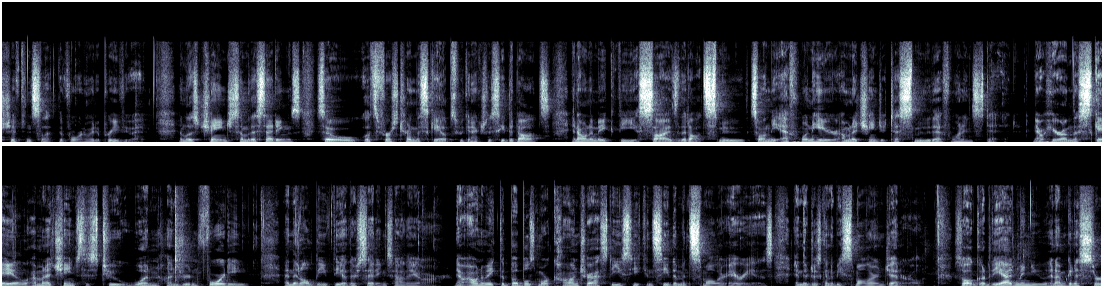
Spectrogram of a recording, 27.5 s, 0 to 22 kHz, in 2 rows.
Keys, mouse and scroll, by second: 0.7-2.8 scroll up 1, 0.9 middle click, 1.3-2.9 drag, 1.8-2.6 typing, 2.8-4.6 scroll up 1, 2.9 middle click, 3.7-5.9 middle drag, 4.6-8.7 drag, 4.6-5.9 scroll up 1, 6.7-8.7 scroll up 1, 6.8-8.7 middle drag, 9.4 click, 11.2 click, 11.7 click, 12.2 middle click, 12.4-14.4 scroll up 1, 13.2 click, 14.4-15.2 typing, 14.6 click, 15.6 Return, 16.6-17.3 middle drag, 16.6-17.2 scroll up 1, 17.2-18.0 scroll up 1, 17.4-18.1 middle drag, 18.0-19.3 scroll down 2, 18.4 middle click, 18.9 middle click, 19.0 a, 22.7-24.3 middle drag, 24.4 middle click, 24.8-26.2 typing, 25.1 shift+click.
